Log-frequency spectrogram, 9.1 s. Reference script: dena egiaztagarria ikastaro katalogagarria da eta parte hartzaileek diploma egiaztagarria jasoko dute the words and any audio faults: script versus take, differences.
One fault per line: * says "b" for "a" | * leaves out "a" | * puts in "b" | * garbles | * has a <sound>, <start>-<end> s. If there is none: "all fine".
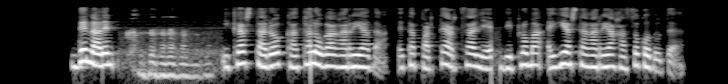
* says "den" for "egiaztagarria"
* has a laugh, 1.6-2.7 s
* has a dropout, 6.1-6.3 s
